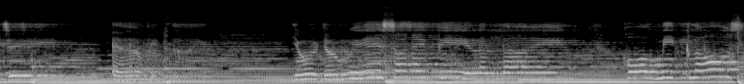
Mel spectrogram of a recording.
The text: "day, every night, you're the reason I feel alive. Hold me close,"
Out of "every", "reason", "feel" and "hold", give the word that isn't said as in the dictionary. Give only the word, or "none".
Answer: reason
